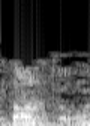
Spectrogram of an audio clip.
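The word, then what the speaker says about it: Thanato (θανάτω): Okay, thanato.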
